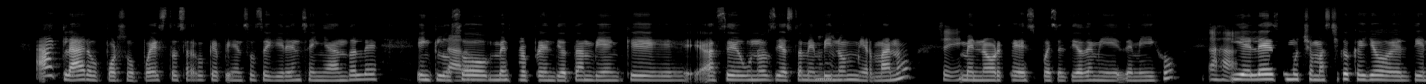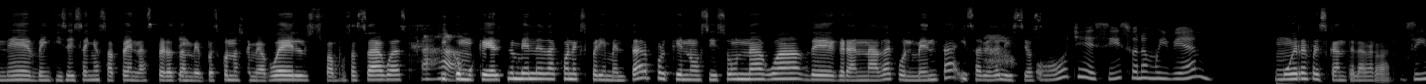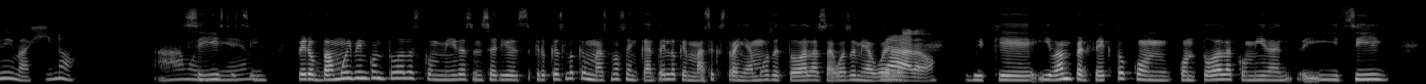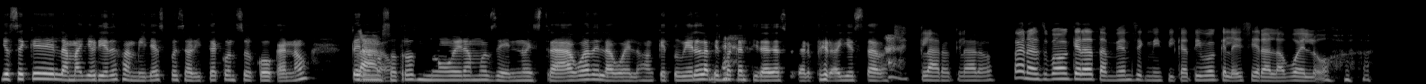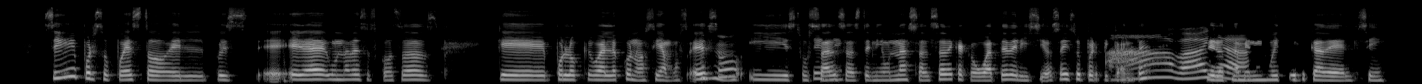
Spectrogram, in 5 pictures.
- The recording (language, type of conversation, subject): Spanish, podcast, ¿Tienes algún plato que aprendiste de tus abuelos?
- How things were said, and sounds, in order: tapping; chuckle; laughing while speaking: "pero"; chuckle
